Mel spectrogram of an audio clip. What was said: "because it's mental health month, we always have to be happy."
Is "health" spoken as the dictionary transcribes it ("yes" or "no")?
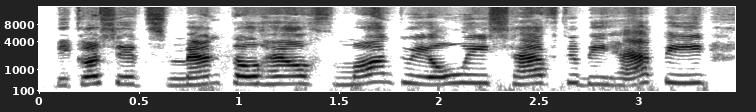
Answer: yes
